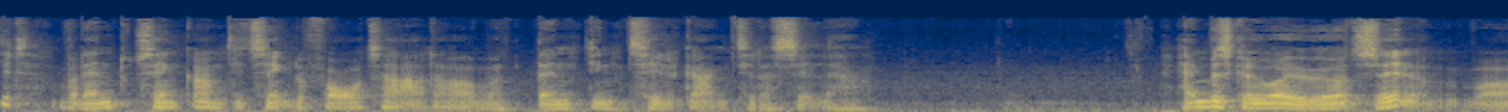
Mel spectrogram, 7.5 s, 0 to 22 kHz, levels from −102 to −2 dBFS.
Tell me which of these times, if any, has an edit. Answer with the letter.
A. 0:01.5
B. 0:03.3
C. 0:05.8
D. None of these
C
